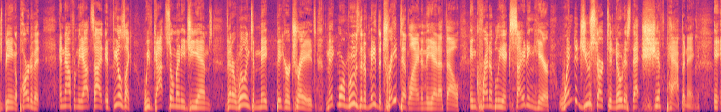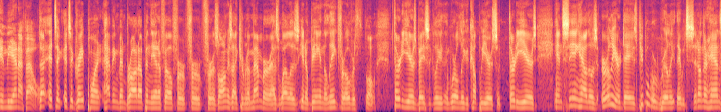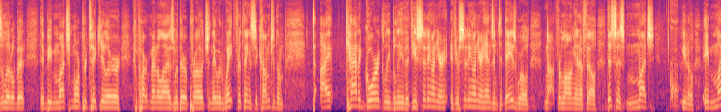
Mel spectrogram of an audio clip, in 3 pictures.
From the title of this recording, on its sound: LIVE from Radio Row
